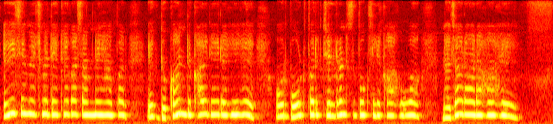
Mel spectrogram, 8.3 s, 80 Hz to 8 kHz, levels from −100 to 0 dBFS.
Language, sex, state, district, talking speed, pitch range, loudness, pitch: Hindi, female, Rajasthan, Jaipur, 175 wpm, 290-310 Hz, -14 LUFS, 300 Hz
